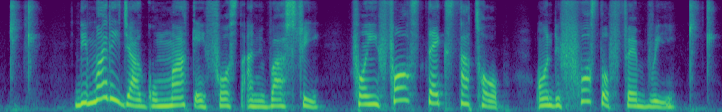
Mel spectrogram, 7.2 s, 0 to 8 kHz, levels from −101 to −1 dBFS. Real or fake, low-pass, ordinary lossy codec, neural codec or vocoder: fake; none; none; codec, 16 kHz, 2 kbps, FunCodec, trained on Chinese and English, 25 frames a second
